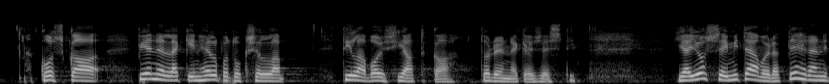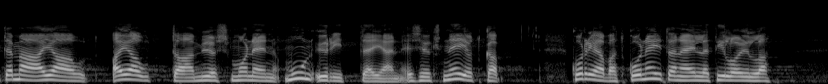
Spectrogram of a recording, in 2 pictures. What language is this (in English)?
Finnish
